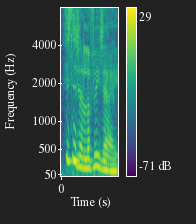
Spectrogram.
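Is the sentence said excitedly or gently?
gentle. It is said calmly in a gentle tone. The speaker is simply remarking on the nice day. "if you want to say it in a gentle way"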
